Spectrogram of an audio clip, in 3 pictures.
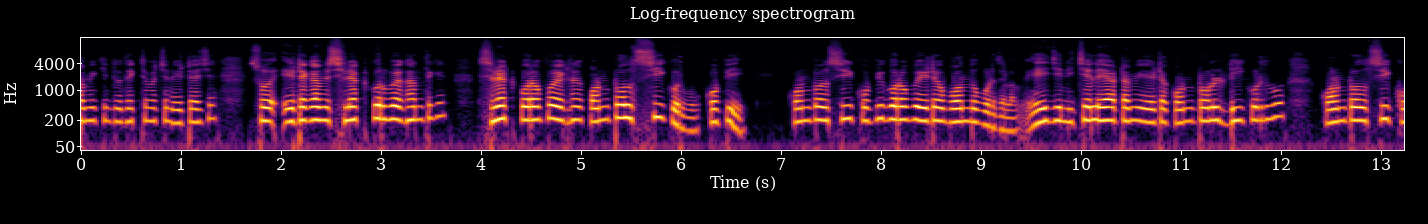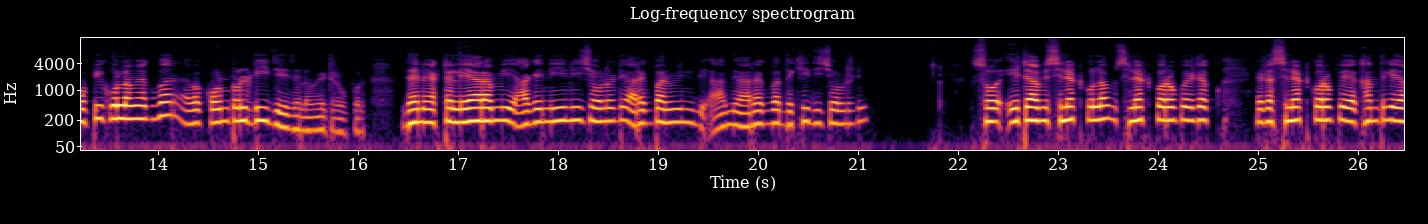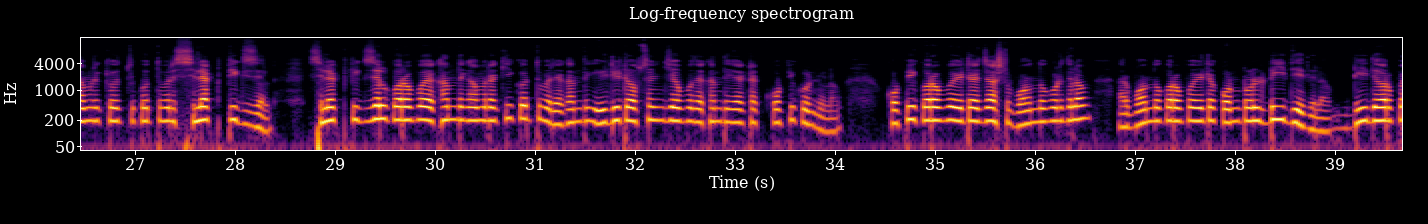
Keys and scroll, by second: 5.6 ctrl+c, 11.4 ctrl+d, 38.5 ctrl+d.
